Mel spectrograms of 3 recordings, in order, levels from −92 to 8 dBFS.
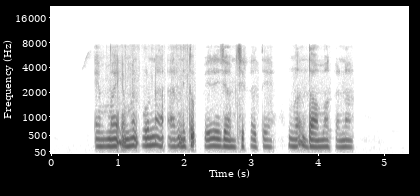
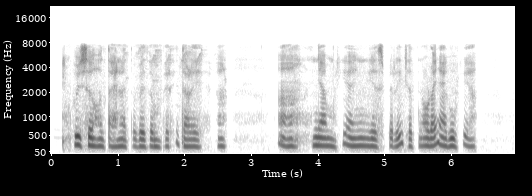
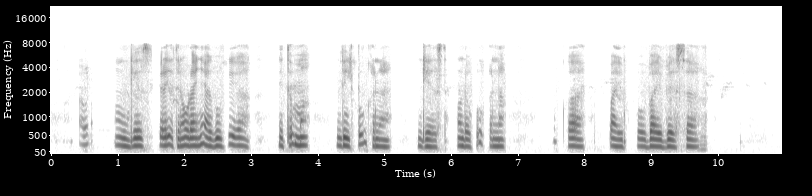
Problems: background sounds at intervals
